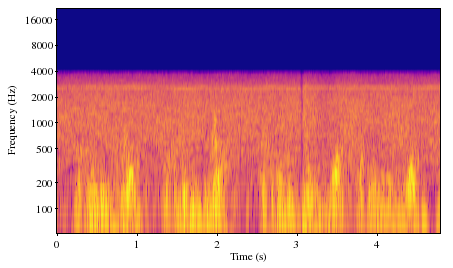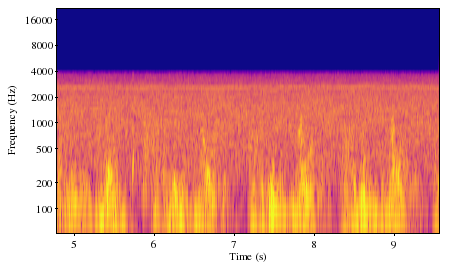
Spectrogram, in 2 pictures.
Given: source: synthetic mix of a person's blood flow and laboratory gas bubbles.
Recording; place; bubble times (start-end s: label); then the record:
Doppler ultrasound of blood flow; precordium
5.70-5.78 s: bubbles
5.85-6.09 s: bubbles
From the record:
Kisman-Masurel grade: 121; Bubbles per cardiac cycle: 1 to 2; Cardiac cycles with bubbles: 10 to 50%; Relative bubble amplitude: barely perceptible (0.100 to 0.250); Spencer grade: 2 (many but less than half of the cardiac periods contain bubble signals, singularly or in groups); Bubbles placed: only in the low amplitude regions of the cardiac cycle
